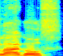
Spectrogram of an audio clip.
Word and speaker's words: Lagos: I feel like she caused the death of people in Lagos or Lagos. They're not pronouncing that correctly, by the way.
